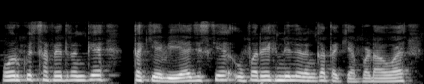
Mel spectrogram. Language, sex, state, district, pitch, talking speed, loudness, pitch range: Hindi, male, Uttar Pradesh, Saharanpur, 190 Hz, 255 wpm, -13 LUFS, 160-195 Hz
